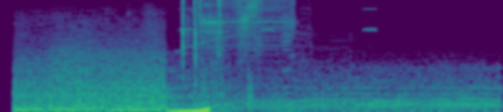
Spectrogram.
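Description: An electronic whoosh sounds as a menu opens.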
